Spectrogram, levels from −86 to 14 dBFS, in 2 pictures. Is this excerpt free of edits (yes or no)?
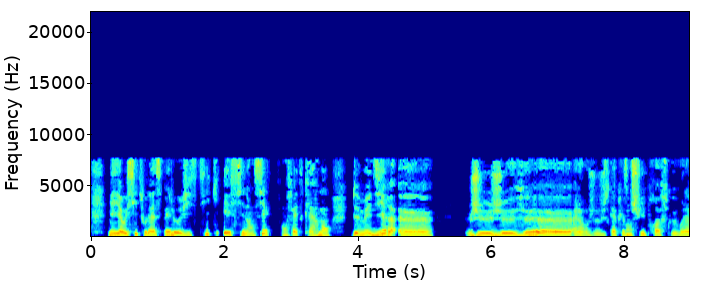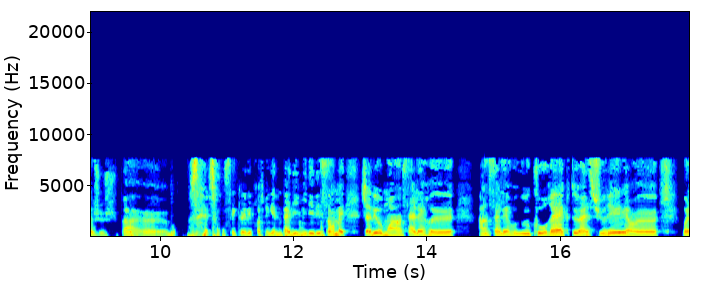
no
